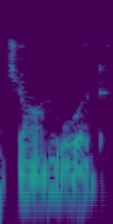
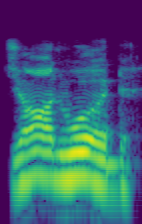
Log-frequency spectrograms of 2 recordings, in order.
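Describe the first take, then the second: First: Much softer, sinking name; eerie hush. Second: Booming, louder call of a name; thundering voice. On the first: Spirit asks John if he knows it, hushed. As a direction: let the name fade into the deep. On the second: Possessed boy booms the name at John, thundering. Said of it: "His voice was like thunder". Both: Acted.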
